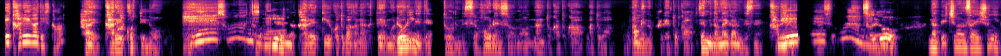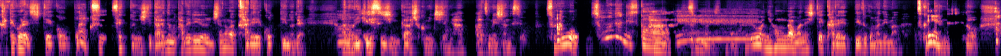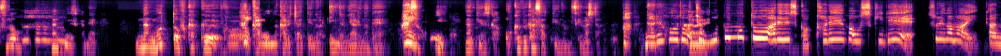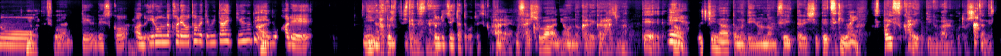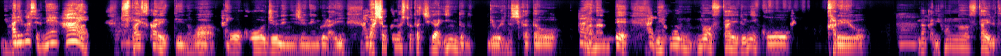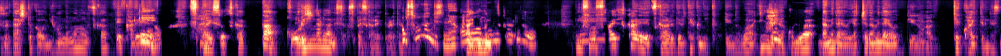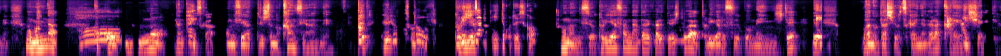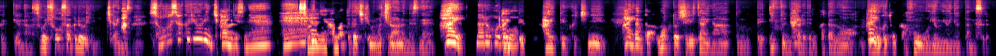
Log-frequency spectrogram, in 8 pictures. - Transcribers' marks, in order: distorted speech; other background noise; unintelligible speech; tapping
- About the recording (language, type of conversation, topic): Japanese, podcast, 食べ物で一番思い出深いものは何ですか?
